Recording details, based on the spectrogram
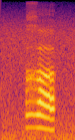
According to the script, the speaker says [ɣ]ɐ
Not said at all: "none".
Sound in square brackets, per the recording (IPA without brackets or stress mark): ɣ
